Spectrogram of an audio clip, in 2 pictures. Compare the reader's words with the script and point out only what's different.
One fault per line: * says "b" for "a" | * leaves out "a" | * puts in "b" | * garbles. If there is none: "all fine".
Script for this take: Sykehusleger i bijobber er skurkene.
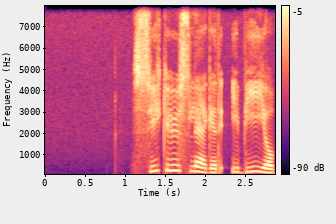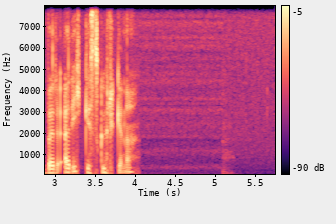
* puts in "ikke"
